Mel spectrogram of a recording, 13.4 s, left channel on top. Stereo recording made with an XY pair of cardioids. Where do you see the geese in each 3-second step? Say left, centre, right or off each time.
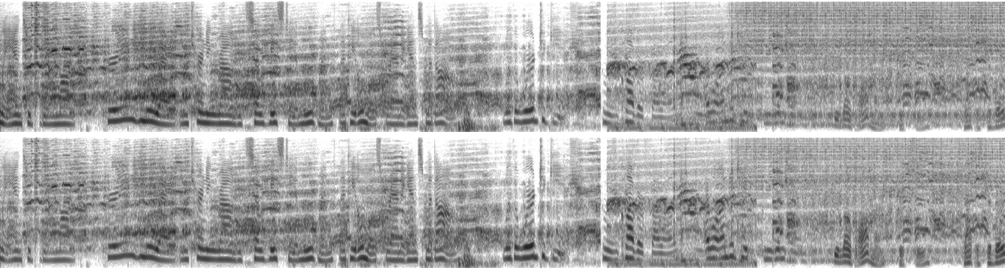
left, centre, centre, centre, centre.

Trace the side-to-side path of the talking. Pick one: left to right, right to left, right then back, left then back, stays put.
left to right.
